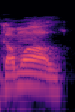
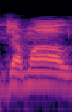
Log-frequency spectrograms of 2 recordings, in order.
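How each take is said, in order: First: The name begins with a hard g sound. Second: The name begins with a j sound. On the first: This is how Egyptians say the name. "They say Gamal" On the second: This is the standard form of the name. "the Egyptian cannot say Jamal"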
